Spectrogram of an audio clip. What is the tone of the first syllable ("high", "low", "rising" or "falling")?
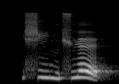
falling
